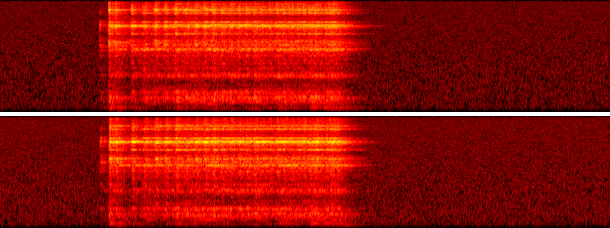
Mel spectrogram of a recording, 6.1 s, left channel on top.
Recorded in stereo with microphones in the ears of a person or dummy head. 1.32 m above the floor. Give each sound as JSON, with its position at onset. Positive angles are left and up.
{"t": 1.0, "sound": "a dropped coin", "side_deg": 75, "distance_m": 5.0}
